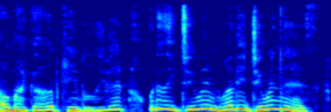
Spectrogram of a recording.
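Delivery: high-pitched imitation of incredulous complainers; hammed-up, high-pitched fretting; mock disbelief. Mimicking incredulous people on repeat.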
